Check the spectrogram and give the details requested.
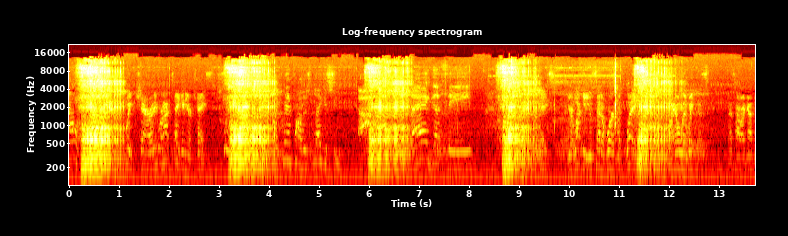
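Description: Loud, harsh snores about every three seconds, roughly 22 a minute, over television speech in the background. Heavy snoring in a person with sleep apnea.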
